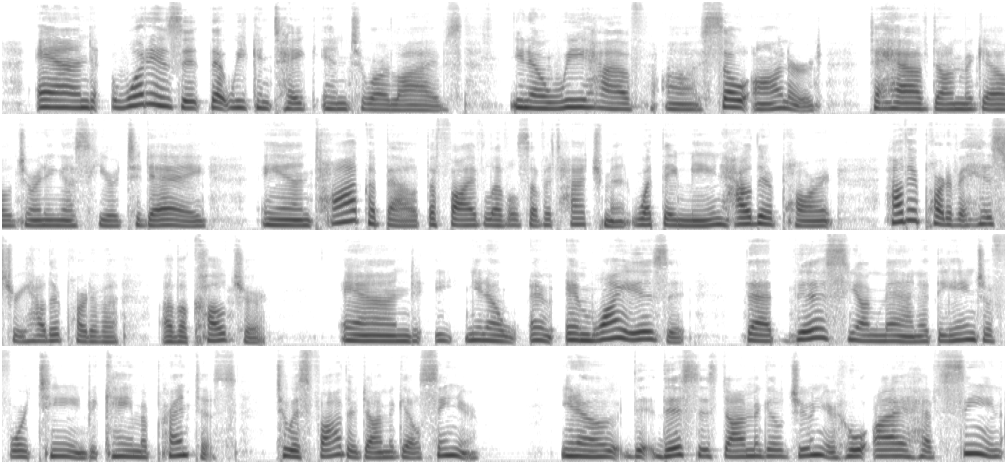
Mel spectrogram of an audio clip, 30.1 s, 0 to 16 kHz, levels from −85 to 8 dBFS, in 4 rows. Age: 60-79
